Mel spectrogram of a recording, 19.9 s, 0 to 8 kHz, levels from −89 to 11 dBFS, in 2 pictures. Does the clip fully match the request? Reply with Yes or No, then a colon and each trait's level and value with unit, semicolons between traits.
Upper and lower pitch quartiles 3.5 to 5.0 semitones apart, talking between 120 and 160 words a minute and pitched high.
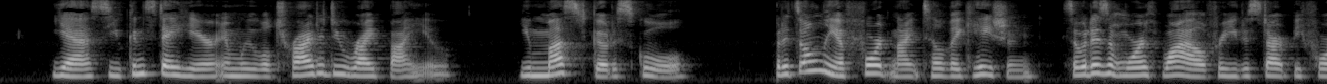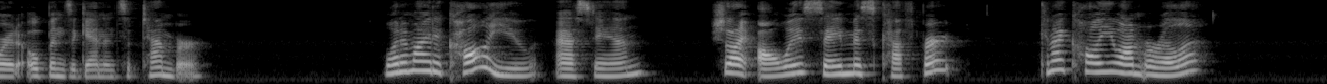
No: average, 4.7 semitones; average, 185 wpm; high, 220 Hz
